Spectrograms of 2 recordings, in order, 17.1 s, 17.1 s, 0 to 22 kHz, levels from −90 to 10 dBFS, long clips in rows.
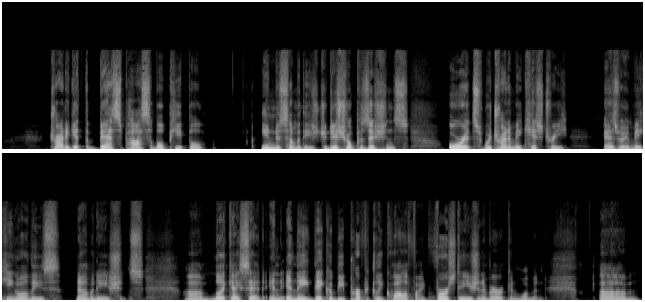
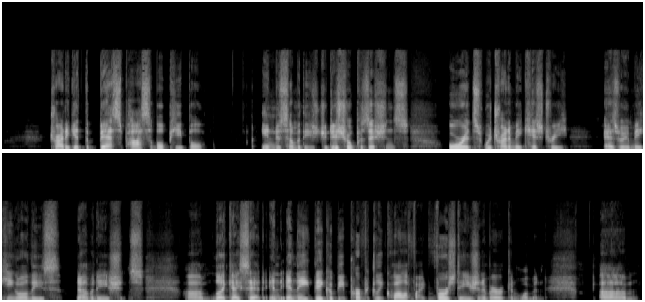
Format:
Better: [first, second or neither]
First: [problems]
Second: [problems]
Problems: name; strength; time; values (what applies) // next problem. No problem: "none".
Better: first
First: none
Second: thin; very; fading below 350 Hz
